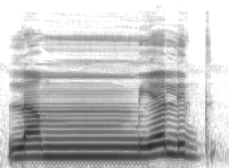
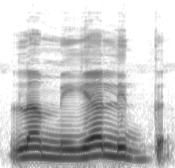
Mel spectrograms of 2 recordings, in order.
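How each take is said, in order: First: The m is held with a nasal hum. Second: The m is short, with no nasal hum. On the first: The speaker calls it wrong. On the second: The speaker calls it right.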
